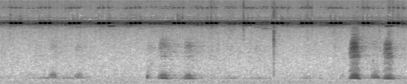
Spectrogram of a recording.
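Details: Low, rough frog grunts in a backwater chorus, softer doubled notes early and a louder burst of three near the end, under a constant high-pitched insect chirring beating in fast regular clusters.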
